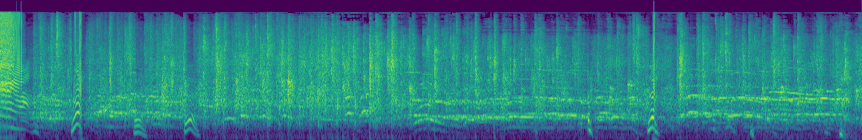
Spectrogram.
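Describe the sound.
A crowd claps hard and steadily for the whole stretch while many voices shout and cheer over it, the dense, loud patter of hands never letting up.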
